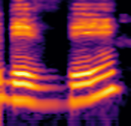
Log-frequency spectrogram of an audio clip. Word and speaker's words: devez: Vous devez m'aider. Vous devez, vous devez m'aider. Non, como é que eu falo isso aí? Vous Vous devez, devez, o Z não é pronunciado, então vous é, devez vous devez m'aider.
